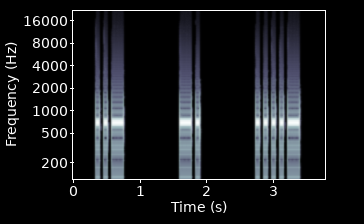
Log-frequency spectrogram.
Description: Morse code, heard as a keyed tone, about 20 wpm, spaced as for 8 wpm, 700 Hz. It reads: UN4
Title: 205 Lesson 33e - Letter j - Three Characters 20wpm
